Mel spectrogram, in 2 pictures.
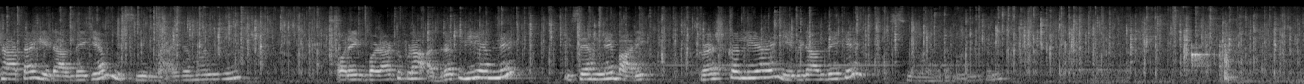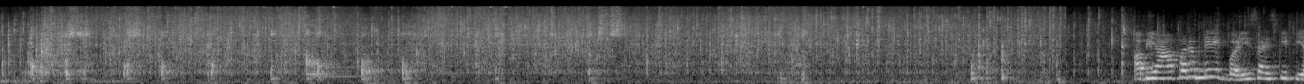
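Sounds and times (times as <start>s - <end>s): food sizzling in hot oil: 0.0s - 26.0s
metal ladle scraping pan: 8.5s - 21.4s.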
